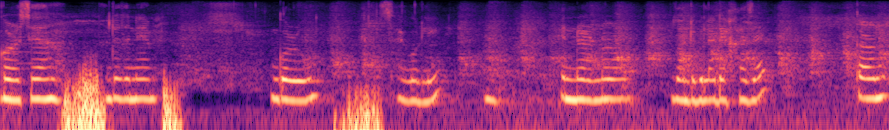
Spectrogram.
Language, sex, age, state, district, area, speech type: Assamese, female, 18-30, Assam, Dhemaji, rural, spontaneous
